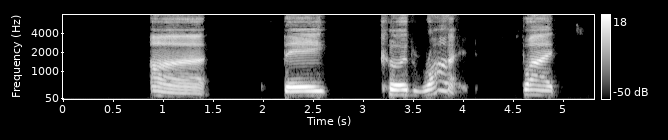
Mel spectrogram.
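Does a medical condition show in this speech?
Yes: aphasia; aphasia after stroke, woke with whole right side paralyzed, talking improving each month and year; can talk, loses about half the words in conversation, frequent hesitations; initially no talking, now halting telegraphic speech, many fillers and pauses, missing words.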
